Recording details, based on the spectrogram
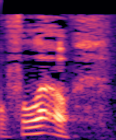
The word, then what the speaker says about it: phileo: Looks like that in the Greek, P-H-I-L-E, long O, phileo.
